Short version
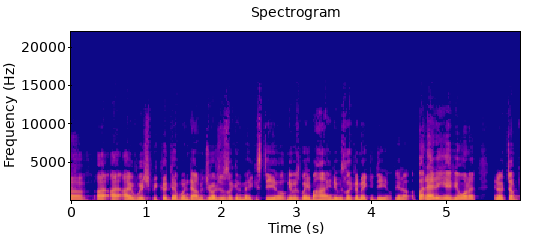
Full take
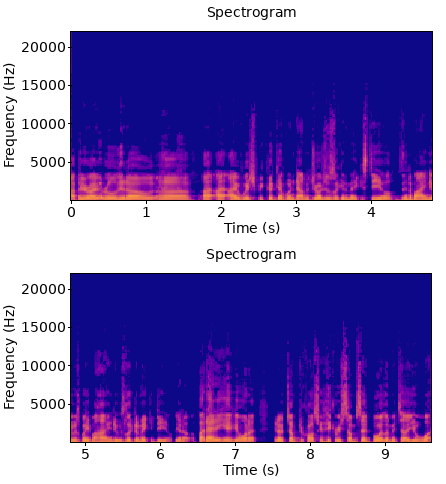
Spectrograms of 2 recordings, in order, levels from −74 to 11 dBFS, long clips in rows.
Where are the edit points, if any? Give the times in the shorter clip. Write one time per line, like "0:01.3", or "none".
0:02.9

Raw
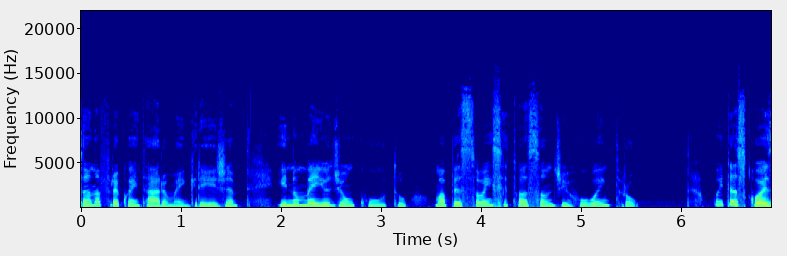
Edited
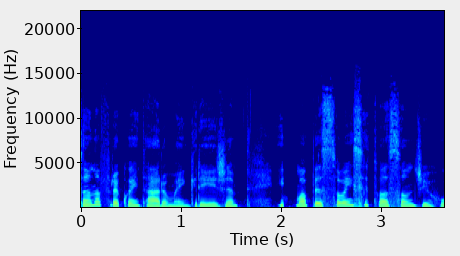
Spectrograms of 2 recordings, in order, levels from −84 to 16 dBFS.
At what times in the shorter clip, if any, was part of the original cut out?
0:02.0

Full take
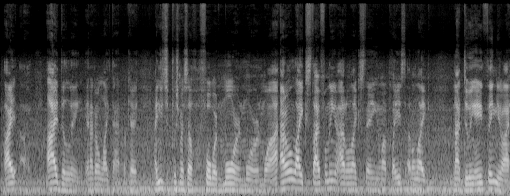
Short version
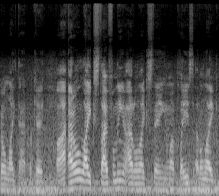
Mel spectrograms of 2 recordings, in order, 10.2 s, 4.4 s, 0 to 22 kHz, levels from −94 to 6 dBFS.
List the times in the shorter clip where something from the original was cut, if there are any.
0:01.1

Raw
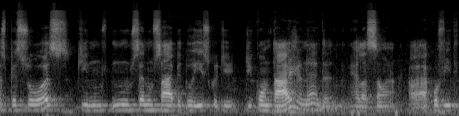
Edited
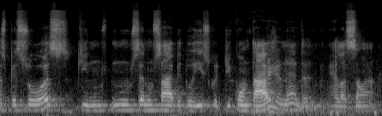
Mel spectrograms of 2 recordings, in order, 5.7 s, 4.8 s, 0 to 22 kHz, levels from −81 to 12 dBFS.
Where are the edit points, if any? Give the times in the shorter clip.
0:02.7

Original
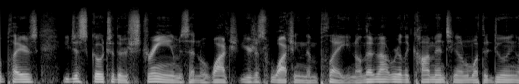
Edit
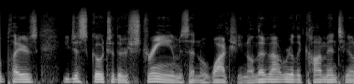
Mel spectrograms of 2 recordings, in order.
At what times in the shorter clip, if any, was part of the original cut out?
0:02.4

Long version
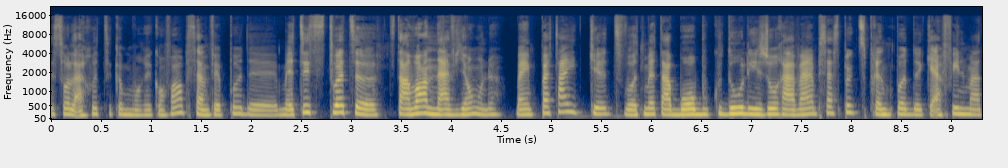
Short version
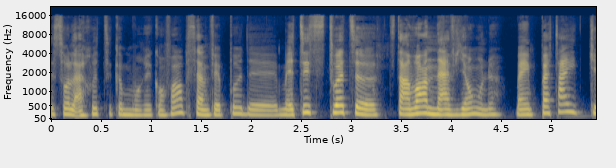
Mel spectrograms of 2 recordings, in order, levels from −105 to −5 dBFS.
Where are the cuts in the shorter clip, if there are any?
none

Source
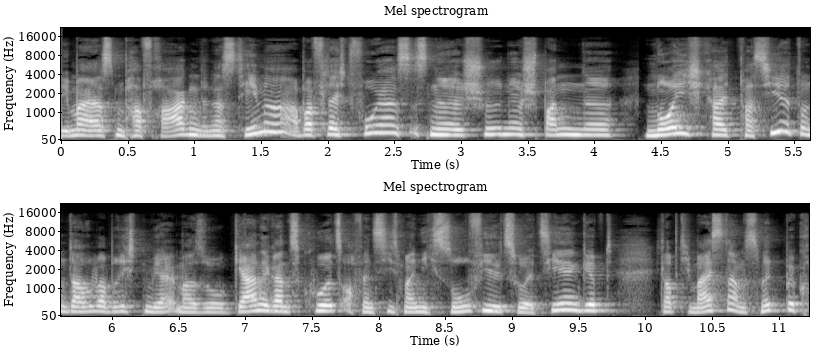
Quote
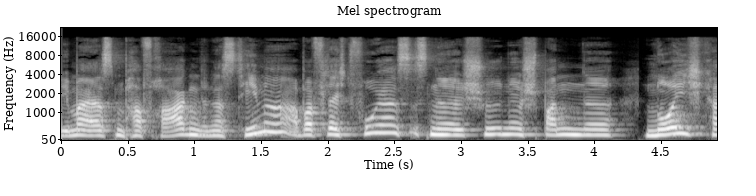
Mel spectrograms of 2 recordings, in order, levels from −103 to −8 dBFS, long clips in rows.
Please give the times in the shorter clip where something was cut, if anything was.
none

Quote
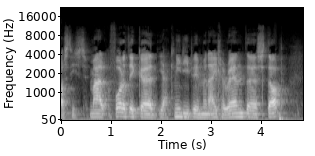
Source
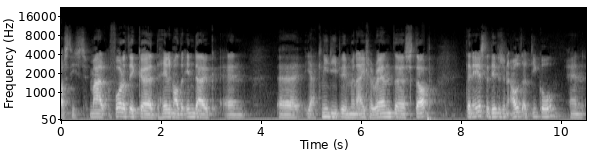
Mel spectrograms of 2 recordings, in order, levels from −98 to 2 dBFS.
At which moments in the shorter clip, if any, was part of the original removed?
0:01.9

